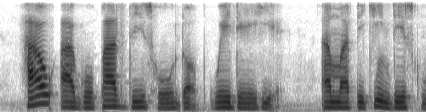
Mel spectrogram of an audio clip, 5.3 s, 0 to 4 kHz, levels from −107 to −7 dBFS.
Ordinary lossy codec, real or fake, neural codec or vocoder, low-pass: AAC, 32 kbps; real; none; 3.6 kHz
